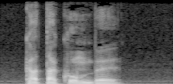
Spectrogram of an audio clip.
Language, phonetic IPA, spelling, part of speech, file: Polish, [ˌkataˈkũmbɨ], katakumby, noun, Pl-katakumby.ogg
